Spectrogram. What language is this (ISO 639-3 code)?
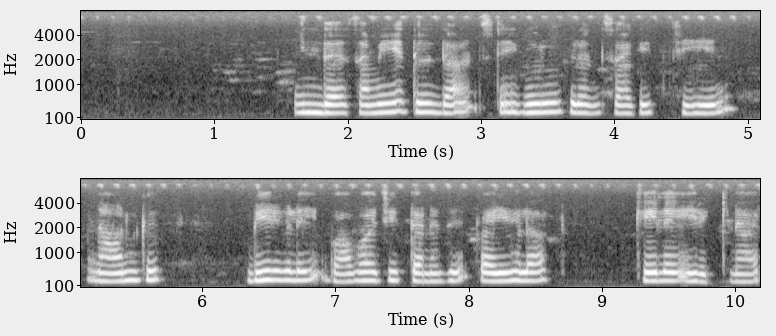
tam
